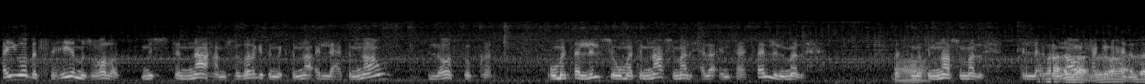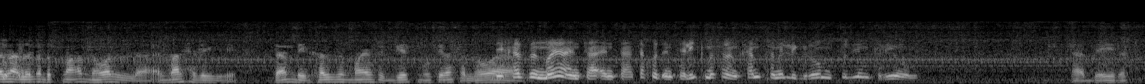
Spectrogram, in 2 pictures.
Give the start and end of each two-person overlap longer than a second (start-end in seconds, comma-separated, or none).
10.3-11.8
